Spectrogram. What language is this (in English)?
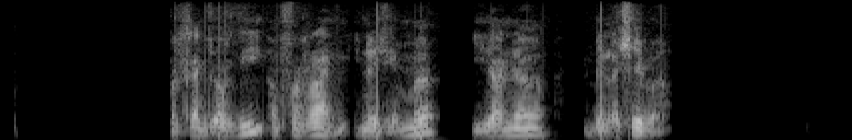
Catalan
